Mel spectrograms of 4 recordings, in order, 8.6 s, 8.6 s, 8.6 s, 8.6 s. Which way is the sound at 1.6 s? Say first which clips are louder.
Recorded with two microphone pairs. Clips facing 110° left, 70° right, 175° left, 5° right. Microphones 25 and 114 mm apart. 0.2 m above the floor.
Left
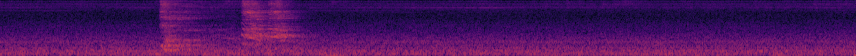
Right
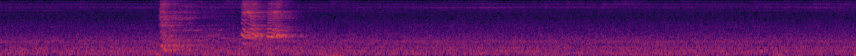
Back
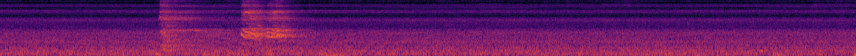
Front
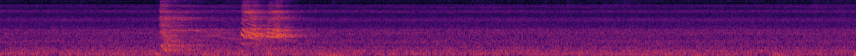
Right 1 dB, front 1 dB; 105° right.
